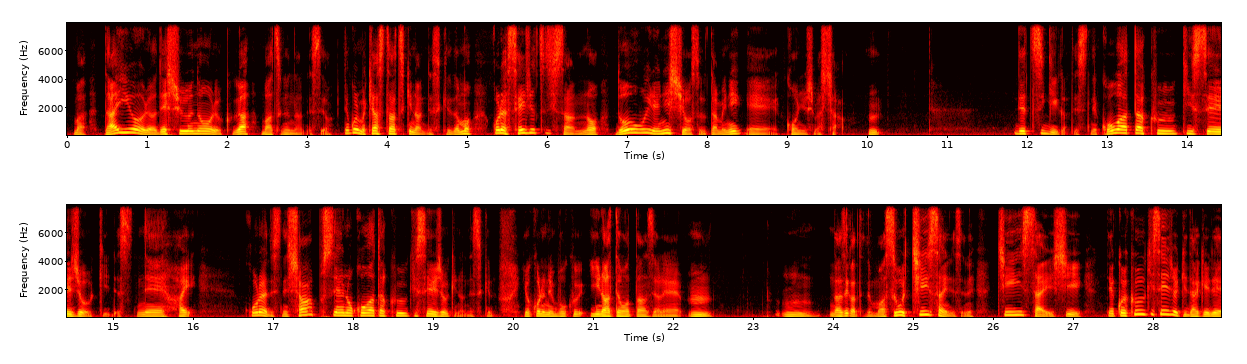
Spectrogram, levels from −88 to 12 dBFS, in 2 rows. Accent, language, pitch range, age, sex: native, Japanese, 110-180 Hz, 40-59, male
